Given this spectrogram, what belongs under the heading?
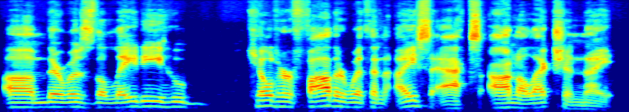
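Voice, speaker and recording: A man's voice: fairly low pitch, moderate pace, a bit bright, no echo. A man co-hosting a heated political talk show, rambling and swearing, repeating words as he goes. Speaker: co-host. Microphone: call line cutting in and out.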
